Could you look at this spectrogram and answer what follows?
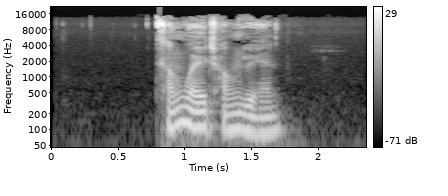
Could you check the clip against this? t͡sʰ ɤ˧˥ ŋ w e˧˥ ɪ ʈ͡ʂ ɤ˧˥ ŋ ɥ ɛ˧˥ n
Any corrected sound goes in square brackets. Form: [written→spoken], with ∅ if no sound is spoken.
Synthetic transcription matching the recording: t͡sʰ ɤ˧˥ ŋ w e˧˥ ɪ [ʈ͡ʂ→ʈ͡ʂʰ] ɤ˧˥ ŋ ɥ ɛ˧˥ n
